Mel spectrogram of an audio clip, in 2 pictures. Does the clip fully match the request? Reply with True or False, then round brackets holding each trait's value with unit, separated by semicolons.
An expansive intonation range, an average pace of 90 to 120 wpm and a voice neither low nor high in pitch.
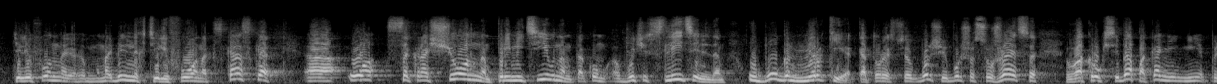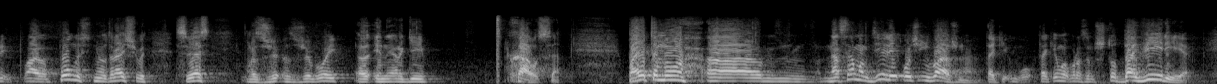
True (5.8 semitones; 115 wpm; 165 Hz)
